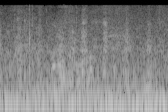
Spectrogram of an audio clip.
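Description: Golden retriever panting steadily with its mouth open.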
